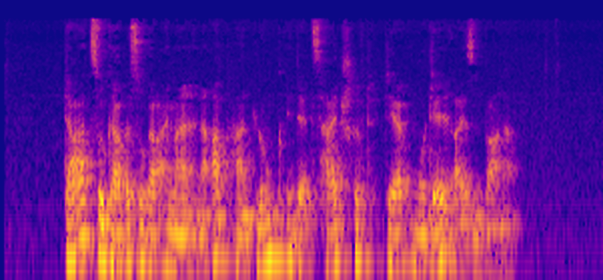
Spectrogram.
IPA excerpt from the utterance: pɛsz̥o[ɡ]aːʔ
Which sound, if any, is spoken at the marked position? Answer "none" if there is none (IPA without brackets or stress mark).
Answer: ɡ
